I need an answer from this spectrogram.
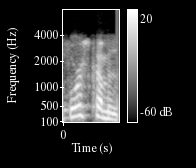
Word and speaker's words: FORSCOM: u.s armed forces command and i you would pronounce that forscom is that correct yeah so forcecom is a governing body over uh different brigades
